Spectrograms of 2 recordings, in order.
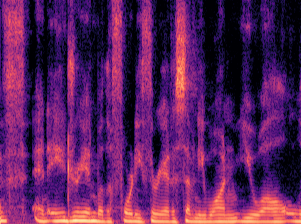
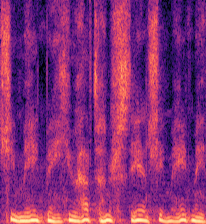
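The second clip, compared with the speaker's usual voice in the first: fearful pained voice; 3 semitones higher, 4 dB louder than usual. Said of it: "the fear in his voice, the pain in his voice".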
